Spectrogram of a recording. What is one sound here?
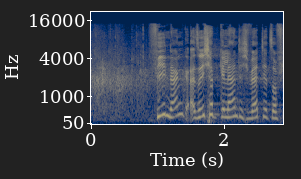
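A young woman speaks through a handheld microphone in a large hall.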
